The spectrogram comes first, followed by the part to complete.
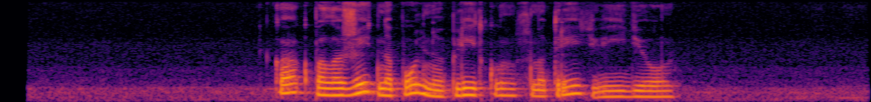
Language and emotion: Russian, sad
